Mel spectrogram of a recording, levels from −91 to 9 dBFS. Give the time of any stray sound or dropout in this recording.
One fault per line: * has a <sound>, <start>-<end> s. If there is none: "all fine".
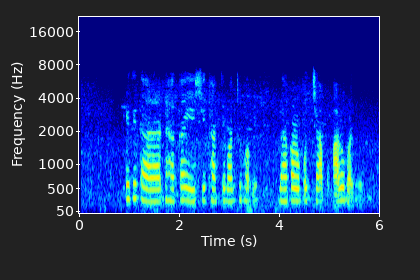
all fine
